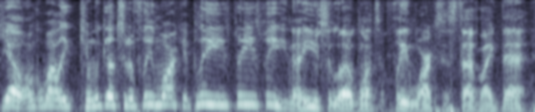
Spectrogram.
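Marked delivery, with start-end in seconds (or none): 0.0-2.8 put-on high, whiny kid voice pleading; begging little brother. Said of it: "my little brother Randy's like".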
